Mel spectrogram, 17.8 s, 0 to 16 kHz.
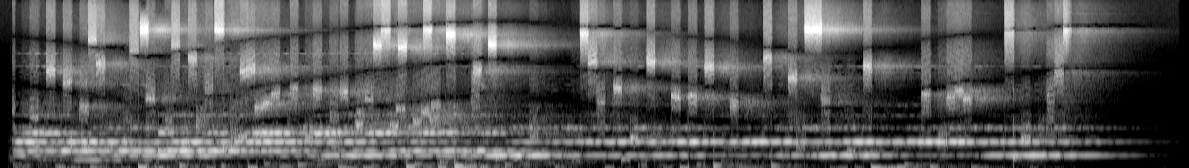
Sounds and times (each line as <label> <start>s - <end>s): Cosmos sound from my Roland GR-33 Guitar Synth 0.2s - 16.2s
